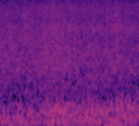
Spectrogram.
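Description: Ocean waves roll onto a beach in a soft, continuous wash of surf, low and steady with no distinct breaks or voices.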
